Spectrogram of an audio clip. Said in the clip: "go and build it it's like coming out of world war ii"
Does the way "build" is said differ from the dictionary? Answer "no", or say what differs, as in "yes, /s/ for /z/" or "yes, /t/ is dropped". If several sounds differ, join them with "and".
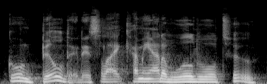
no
